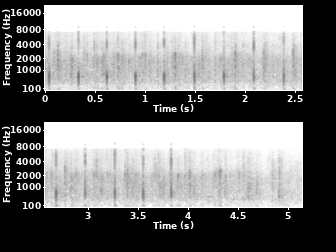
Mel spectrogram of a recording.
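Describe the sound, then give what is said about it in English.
A church audience applauds steadily for its teachers, youth sponsors and leaders, many overlapping claps forming a dense, sustained wash with sharper individual claps popping out, moderately loud, with no talking. “We have great leadership in our church, and I would really appreciate if you would let them know through a round of applause just how much you appreciate the work that they do, because they do a great job.”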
